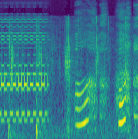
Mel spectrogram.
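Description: A home landline telephone rings with a fast, warbling electronic trill that lasts about a second, then stops. Short rising and falling vocal sounds follow.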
